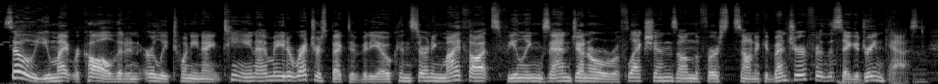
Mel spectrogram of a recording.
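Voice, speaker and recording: A man's voice: a little high, expressive, fairly quick, hardly any pauses, bright, forceful tone. A man reading a scripted video essay in an articulate, wordy way, with wry asides. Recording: music behind narration.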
